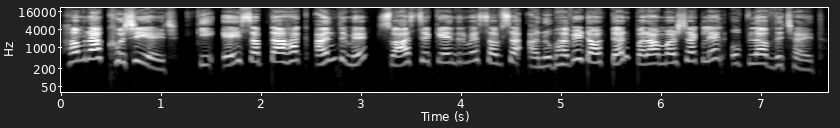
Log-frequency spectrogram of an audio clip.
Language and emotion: Maithili, happy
